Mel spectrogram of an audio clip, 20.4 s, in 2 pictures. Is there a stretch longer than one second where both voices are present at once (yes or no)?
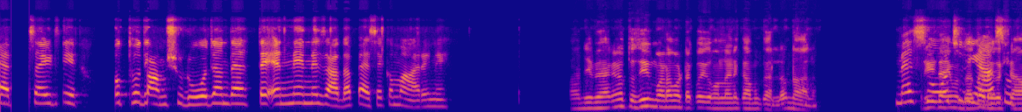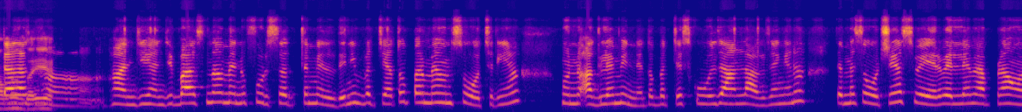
yes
